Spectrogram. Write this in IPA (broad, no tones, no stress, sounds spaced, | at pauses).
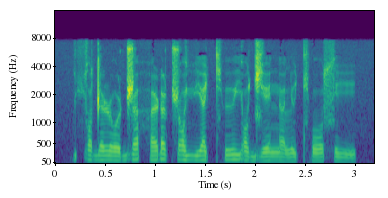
ç ɔ d ɐ ɭ o ɖ͡ʐ ɐ h ɐ ɽ ɐ ʈ͡ʂ ɔ vʲ a cʰ ɨ j ɔ d͡ʑ e n ɐ l ɨ cʰ o s i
